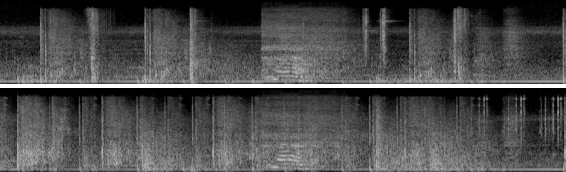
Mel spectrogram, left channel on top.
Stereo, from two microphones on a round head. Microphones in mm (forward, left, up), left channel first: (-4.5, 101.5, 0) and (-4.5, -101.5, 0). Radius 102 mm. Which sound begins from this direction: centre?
A cough, at 2.6 s.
